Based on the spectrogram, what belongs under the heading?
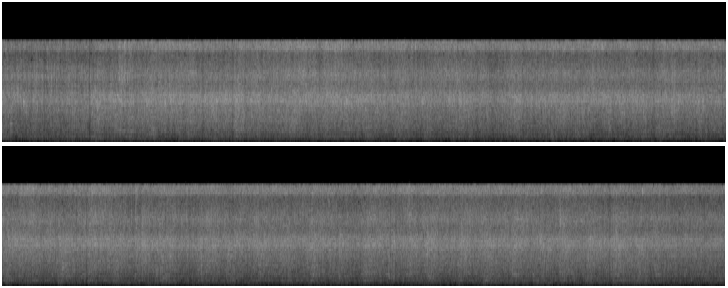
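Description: Onions, tomatoes and ground spices frying in oil in a metal karahi: a steady sizzle.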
